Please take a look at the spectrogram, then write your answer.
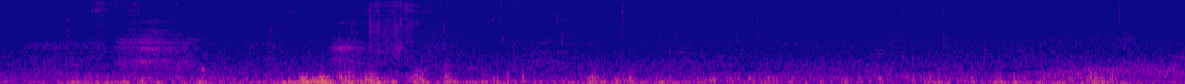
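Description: Wind gusts on an exposed Appalachian Trail mountainside near Hawk Mountain Shelter in March, a steady broadband rush with a stronger surge partway through, buffeting the microphone and sounding like air through trees.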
